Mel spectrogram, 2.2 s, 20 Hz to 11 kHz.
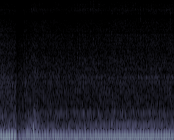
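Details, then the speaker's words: Saab 9-3 project car with newly installed 2011 engine and transmission, first drive, still warming up: odd constant hum over the idle drone while in gear, louder at first start, goes away on throttle; cause unknown, possibly transmission. "Yeah, it was definitely way louder when we first started the car. It's like almost not there anymore. But then as soon as you press the gas, the sound goes away."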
